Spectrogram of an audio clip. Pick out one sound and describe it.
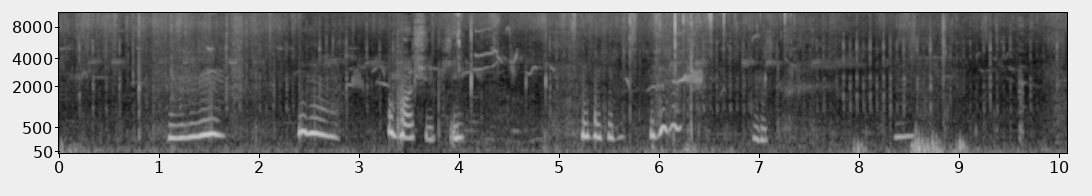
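Goats bleat close by, in short wavering calls.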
